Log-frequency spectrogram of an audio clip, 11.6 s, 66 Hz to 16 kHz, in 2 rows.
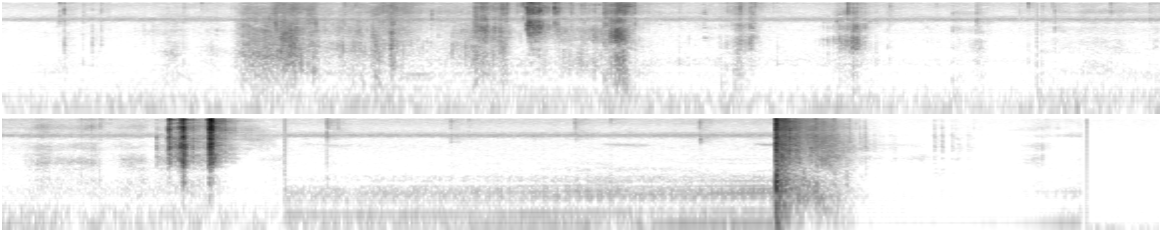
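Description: A 357 SIG handgun fires one sharp shot at 15 feet into ballistics gel on a range, preceded by footsteps and scattered handling clicks.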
